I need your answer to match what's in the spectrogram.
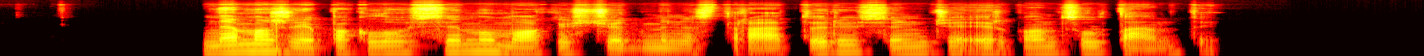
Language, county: Lithuanian, Kaunas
